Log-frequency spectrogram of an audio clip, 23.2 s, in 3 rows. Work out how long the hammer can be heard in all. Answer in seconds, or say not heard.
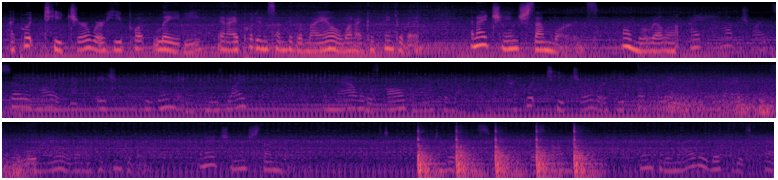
2 s.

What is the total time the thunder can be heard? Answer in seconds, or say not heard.
2 s.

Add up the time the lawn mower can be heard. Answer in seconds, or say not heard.
23 s.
